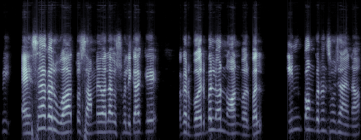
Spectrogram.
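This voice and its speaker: A woman tutor giving a classroom lecture, reading English text slowly and explaining it in chatty while quizzing her students. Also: on the high side, bright, forceful tone, clear, resonant tone, no room sound. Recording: dull lo-fi recording.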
